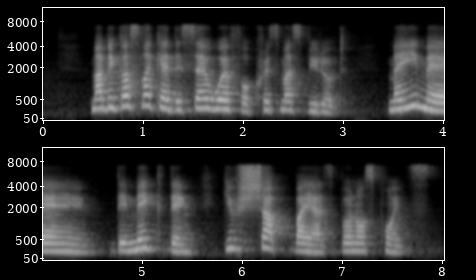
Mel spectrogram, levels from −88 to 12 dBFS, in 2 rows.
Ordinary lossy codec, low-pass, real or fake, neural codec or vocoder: none; 7.2 kHz; fake; codec, 16 kHz, 0.2 kbps, FocalCodec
